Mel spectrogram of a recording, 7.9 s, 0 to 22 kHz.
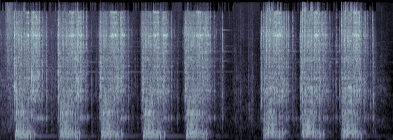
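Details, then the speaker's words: SGS Engineering 26cc strimmer, after briefly firing: about eight rough recoil pulls, roughly one a second, each dying straight off without catching; cranks but no start, and the owner suspects lost spark. "we've definitely not got sparkling i mean that would have gone by now"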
